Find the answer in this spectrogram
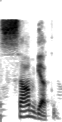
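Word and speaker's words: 三百: 300 को आप बोलेंगे सामियाकू। साम ब्याकू ये जैपनीज का एक रूल होता है।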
